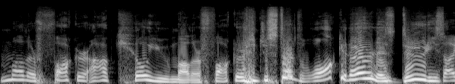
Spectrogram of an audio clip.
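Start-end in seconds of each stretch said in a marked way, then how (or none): 0.0-2.4 menace delivered perfectly, dead calm. Retelling a man pulling a knife on someone, imitating a calm threat. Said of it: "just as calm as you could ever see anybody".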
